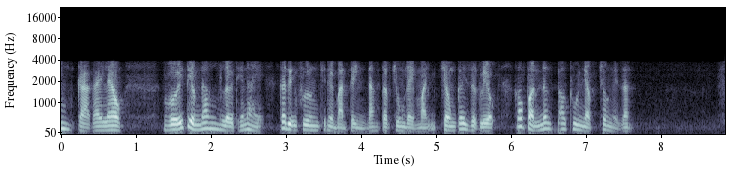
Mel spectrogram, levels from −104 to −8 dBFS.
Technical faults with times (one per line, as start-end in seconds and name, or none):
0.00-8.86 GSM full-rate codec
2.64-2.71 lost GSM frames
6.58-6.68 lost GSM frames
